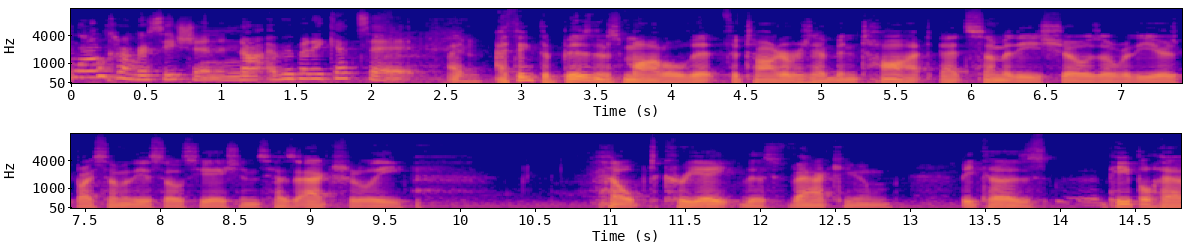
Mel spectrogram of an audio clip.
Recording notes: A WPPI 2016 Round Up. At the WPPI conference.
